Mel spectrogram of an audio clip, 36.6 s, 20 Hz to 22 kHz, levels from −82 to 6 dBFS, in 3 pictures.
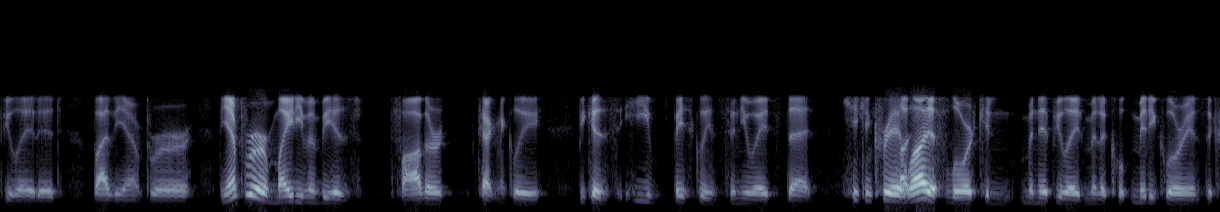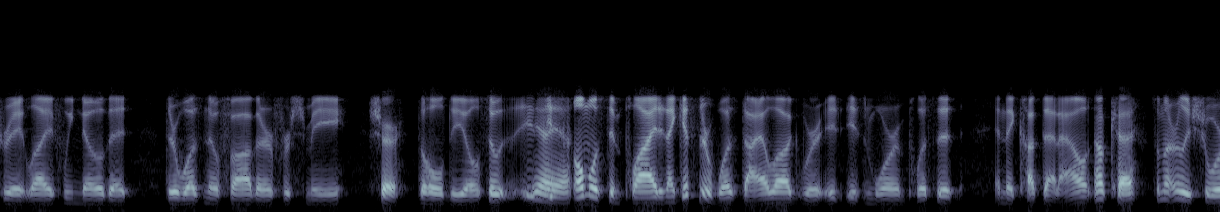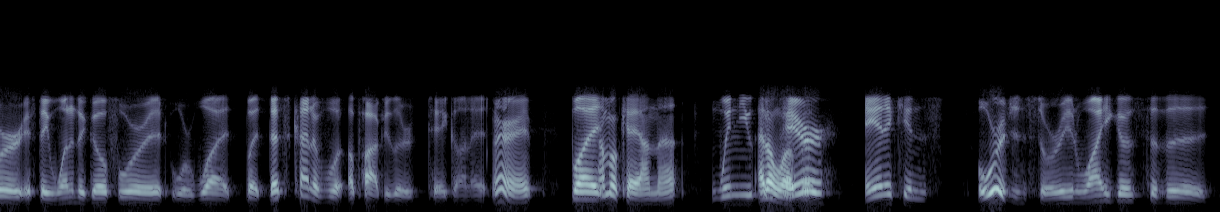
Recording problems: phone-call audio; nothing above 3.5 kHz

